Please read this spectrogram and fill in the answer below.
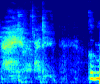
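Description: A woman whispering briefly, then a pause before she starts speaking aloud near the end.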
